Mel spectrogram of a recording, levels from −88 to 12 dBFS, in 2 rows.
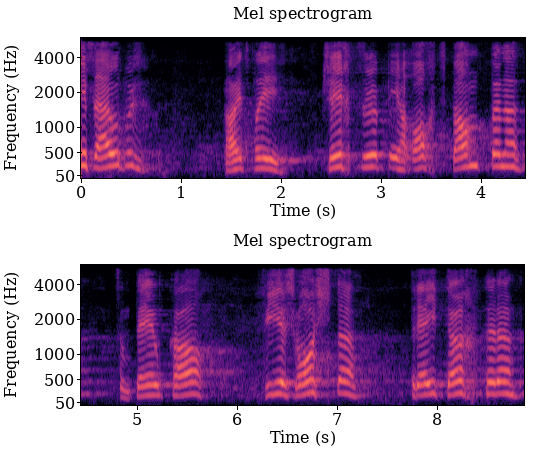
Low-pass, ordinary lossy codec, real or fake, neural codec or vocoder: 5.4 kHz; none; fake; codec, 16 kHz in and 24 kHz out, 1.1 kbps, FireRedTTS-2 codec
